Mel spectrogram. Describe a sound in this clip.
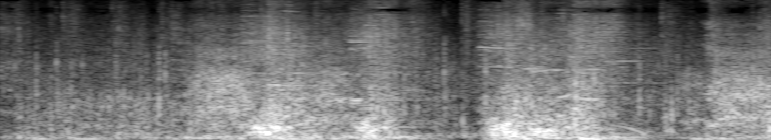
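A wolf snarls and growls up close.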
